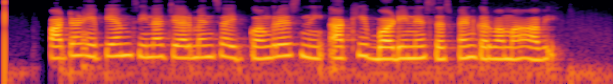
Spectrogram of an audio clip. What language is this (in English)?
Gujarati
